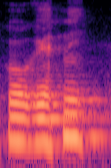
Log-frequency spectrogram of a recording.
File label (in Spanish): culpa, Otomí, hombre; INALI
